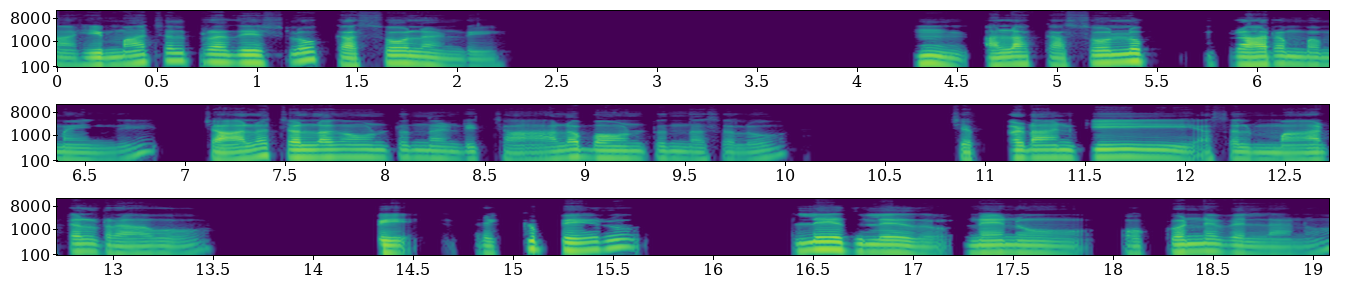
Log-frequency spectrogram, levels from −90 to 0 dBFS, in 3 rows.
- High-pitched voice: No, low, 125 Hz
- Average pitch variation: Yes, average, 3.8 semitones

